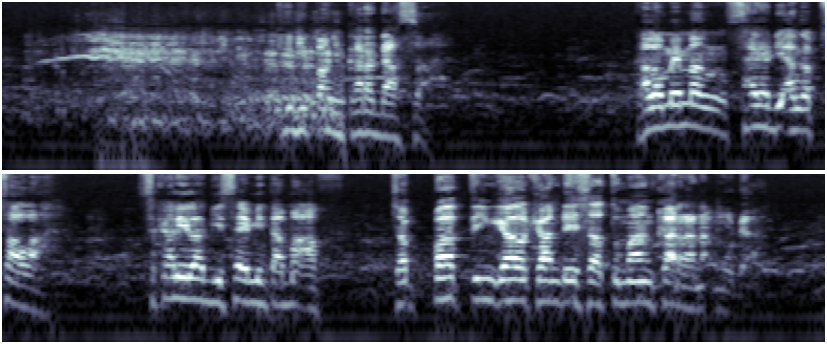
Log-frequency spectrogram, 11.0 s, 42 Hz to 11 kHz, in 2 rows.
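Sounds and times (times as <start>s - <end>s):
horse neighing: 0.2s - 2.4s
speech: 1.8s - 3.0s, 4.2s - 10.6s.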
